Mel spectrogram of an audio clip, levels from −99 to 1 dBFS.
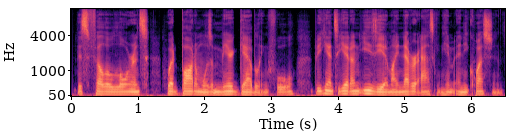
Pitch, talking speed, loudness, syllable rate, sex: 90 Hz, 205 wpm, -19 LUFS, 6.1 syllables/s, male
